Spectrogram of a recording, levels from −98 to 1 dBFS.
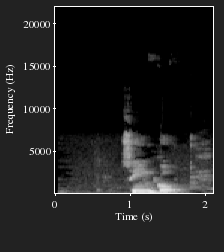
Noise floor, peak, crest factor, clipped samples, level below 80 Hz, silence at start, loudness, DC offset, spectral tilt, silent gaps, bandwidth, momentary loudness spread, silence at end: -57 dBFS; -2 dBFS; 16 dB; under 0.1%; -58 dBFS; 0.9 s; -16 LUFS; under 0.1%; -7 dB/octave; none; 7.6 kHz; 12 LU; 0.45 s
